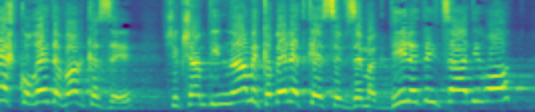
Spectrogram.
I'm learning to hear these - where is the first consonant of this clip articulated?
uvula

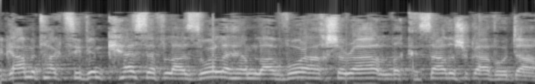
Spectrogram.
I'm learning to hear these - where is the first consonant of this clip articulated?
velum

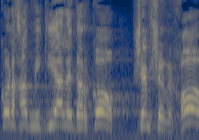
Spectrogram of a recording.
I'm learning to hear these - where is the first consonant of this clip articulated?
velum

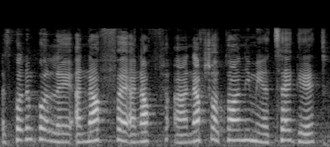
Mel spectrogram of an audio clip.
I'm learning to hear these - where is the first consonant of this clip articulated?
tongue tip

